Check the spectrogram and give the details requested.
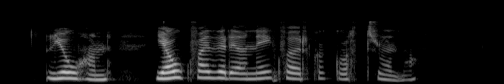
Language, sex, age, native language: Icelandic, female, 11, Icelandic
